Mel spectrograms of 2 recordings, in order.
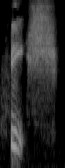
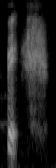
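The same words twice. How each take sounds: First: It is said with an Australian accent. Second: It is said with an English accent. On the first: "someone who is Australian will say" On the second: "someone who is from England will say"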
